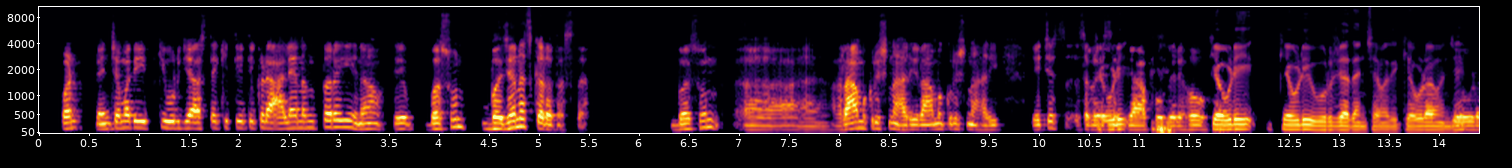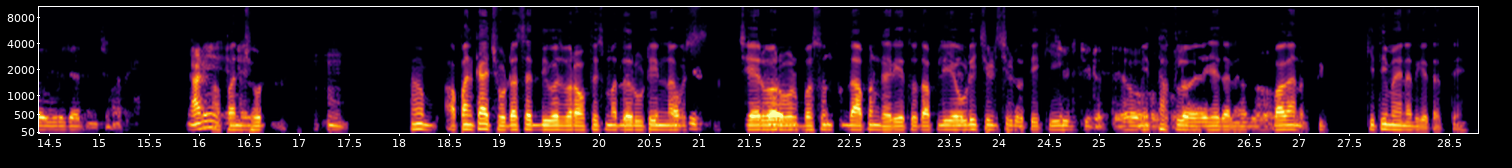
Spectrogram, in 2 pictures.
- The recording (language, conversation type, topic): Marathi, podcast, तुम्हाला पुन्हा कामाच्या प्रवाहात यायला मदत करणारे काही छोटे रीतिरिवाज आहेत का?
- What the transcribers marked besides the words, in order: exhale; in English: "रुटीन चेअरवर"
